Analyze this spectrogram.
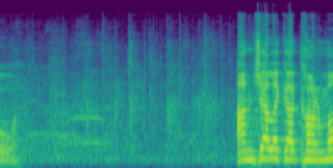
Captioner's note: audience applauding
